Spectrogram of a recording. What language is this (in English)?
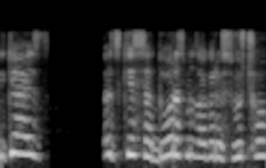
Kashmiri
